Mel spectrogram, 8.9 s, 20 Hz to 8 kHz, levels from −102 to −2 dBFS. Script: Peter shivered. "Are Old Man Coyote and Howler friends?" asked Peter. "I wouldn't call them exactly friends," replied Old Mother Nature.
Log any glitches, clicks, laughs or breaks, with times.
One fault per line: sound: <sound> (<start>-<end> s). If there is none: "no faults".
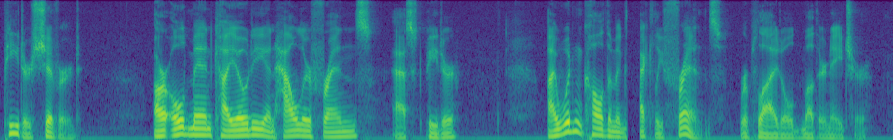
sound: dropout (6.3-6.4 s)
